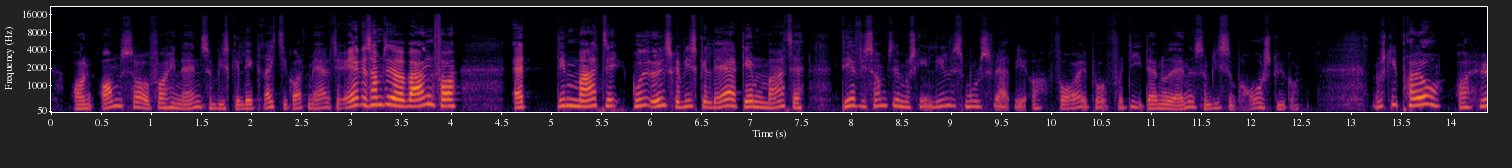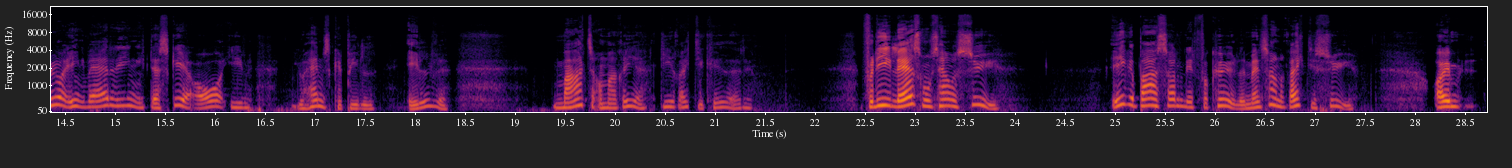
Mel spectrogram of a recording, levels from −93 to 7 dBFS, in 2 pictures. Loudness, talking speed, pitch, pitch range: -31 LUFS, 195 wpm, 210 Hz, 175-245 Hz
